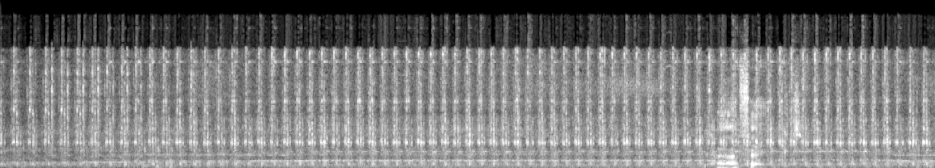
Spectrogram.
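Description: A sewing machine runs steadily, stitching two quilt rows together with a strip of sashing between them, a close continuous whir that swells briefly near the end while a voice speaks over it.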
